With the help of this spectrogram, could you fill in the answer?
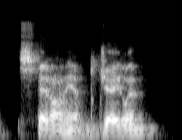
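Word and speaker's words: Jaylin: J J A Y L I N That's the way it phonetically looks, but it's It's Jaylen.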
